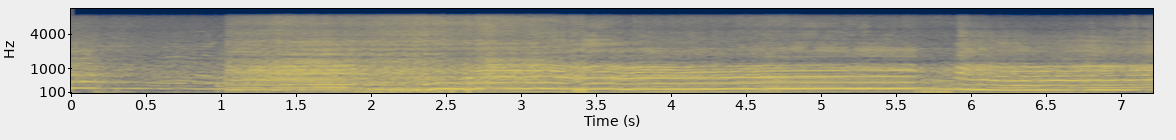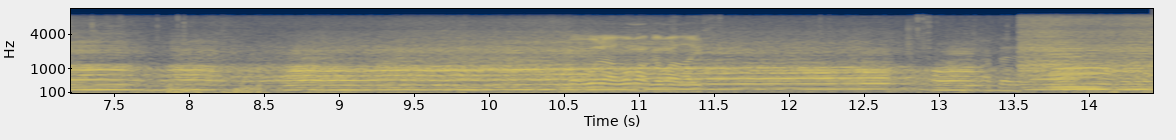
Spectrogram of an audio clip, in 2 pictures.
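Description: A rally car engine roars loudly as the car speeds past close by, revving and changing gear.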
